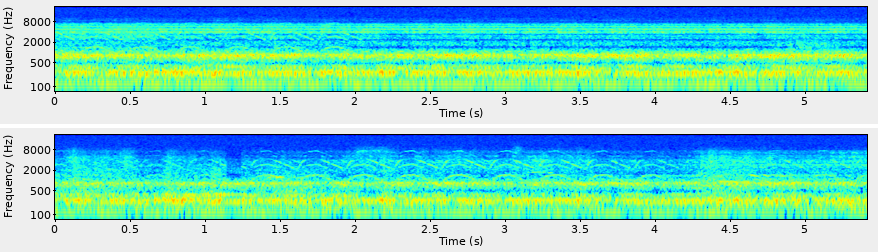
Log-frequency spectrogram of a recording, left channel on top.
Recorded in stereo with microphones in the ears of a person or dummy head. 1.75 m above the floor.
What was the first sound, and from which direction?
A fan, 85° left.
